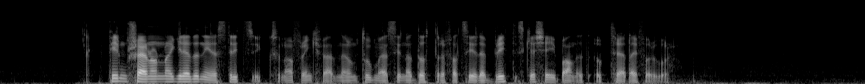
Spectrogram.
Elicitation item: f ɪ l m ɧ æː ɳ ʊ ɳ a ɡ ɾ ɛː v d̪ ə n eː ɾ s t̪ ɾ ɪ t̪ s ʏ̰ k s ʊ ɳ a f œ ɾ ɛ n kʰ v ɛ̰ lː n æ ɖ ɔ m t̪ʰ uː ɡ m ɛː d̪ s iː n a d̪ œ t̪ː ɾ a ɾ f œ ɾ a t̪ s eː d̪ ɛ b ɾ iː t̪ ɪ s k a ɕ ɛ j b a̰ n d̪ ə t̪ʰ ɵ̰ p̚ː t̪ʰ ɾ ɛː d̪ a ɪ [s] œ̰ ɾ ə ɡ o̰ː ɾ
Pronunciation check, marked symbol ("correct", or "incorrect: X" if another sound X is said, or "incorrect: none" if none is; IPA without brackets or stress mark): incorrect: f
